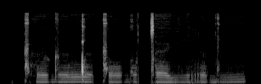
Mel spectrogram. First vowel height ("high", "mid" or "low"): mid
